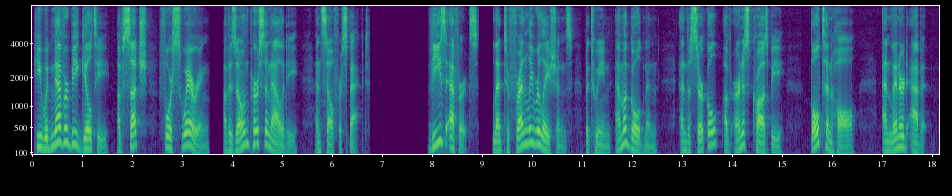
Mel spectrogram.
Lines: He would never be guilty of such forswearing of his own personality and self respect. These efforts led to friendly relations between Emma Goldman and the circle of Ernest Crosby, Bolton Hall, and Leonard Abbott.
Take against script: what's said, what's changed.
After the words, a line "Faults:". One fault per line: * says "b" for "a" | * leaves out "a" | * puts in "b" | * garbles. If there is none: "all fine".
He would never be guilty of such forswearing of his own personality and self respect. These efforts led to friendly relations between Emma Goldman and the circle of Ernest Crosby, Bolton Hall, and Leonard Abbott.
Faults:
all fine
